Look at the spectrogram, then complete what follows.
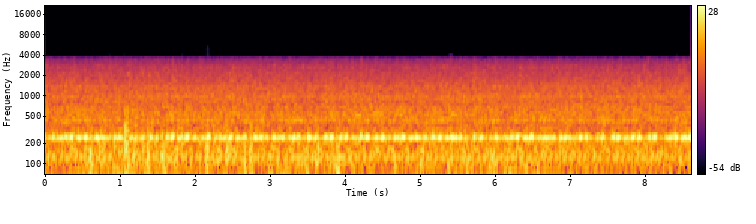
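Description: Tracked armoured vehicle's diesel engine idling: a steady drone with a constant hum.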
